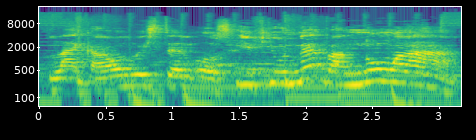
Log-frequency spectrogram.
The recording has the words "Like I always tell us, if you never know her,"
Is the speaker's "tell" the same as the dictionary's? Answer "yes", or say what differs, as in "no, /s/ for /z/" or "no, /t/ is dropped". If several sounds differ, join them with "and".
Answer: yes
